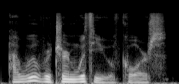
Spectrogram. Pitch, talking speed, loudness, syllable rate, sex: 110 Hz, 235 wpm, -16 LUFS, 5.8 syllables/s, male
